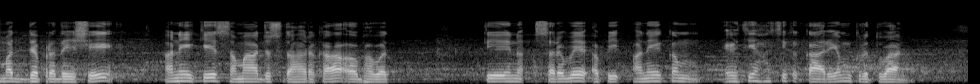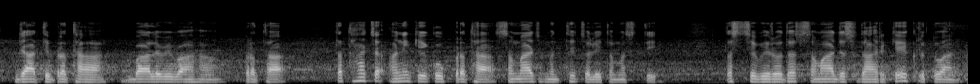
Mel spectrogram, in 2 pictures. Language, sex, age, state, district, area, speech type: Sanskrit, male, 18-30, Madhya Pradesh, Chhindwara, rural, spontaneous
